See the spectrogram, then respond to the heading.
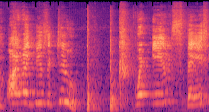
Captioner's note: beat box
